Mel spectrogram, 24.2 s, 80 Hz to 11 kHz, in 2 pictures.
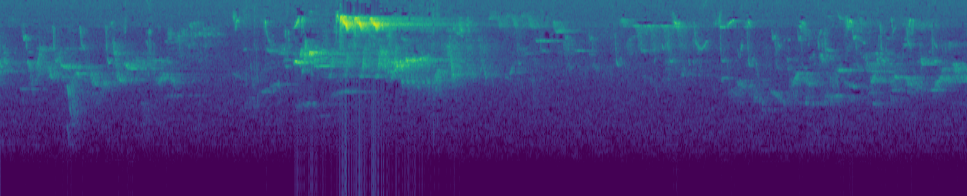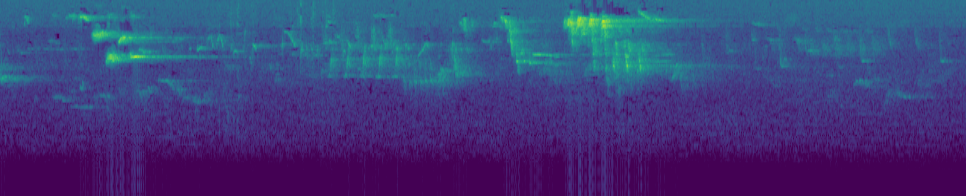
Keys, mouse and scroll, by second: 0.2 ctrl+d, 0.5 ctrl+click, 1.7 t, 1.9 click, 2.4 ctrl+a, 3.9 Caps_Lock, 5.7-10.3 typing, 10.4 ctrl+a, 11.1 click, 11.5 ctrl+a, 12.1-13.9 typing, 14.6 click, 16.0 ctrl+click, 16.2 ctrl+a, 16.5-17.4 typing, 17.8 click, 18.6 click, 18.9 ctrl+a, 19.7 KP_1, 19.9 KP_0, 20.1 Return, 21.6 ctrl+click, 21.9 ctrl+a, 22.5 KP_5, 22.7 Return, 23.9 click.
